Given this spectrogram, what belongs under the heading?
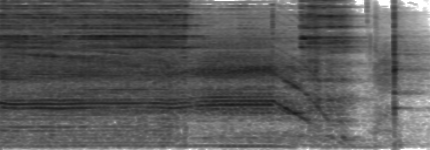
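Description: A Proxxon chop saw cuts through a small piece of wood, a steady high whine with a rasping bite that slows and winds down after about three seconds, ending with a sharp click, close and loud with no talk.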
